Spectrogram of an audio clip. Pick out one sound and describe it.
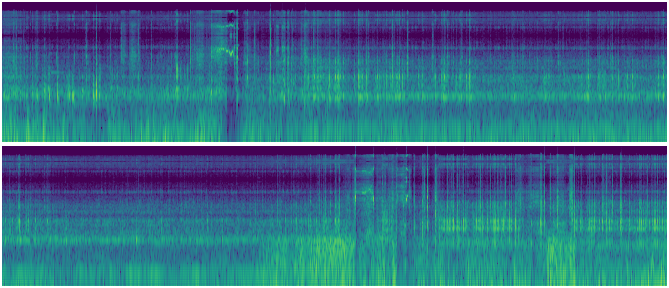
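Wind buffets loudly past a cyclist riding along a road.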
